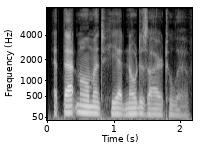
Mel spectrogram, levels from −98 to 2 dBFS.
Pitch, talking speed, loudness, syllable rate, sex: 110 Hz, 245 wpm, -19 LUFS, 6.0 syllables/s, male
